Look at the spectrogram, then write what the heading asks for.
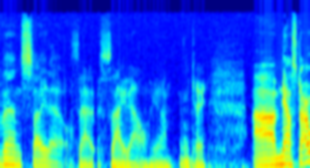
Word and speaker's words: Sydow: van Sydow.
